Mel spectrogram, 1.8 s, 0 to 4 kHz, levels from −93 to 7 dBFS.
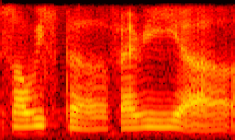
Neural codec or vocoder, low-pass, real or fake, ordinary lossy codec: none; 3.6 kHz; real; AAC, 32 kbps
